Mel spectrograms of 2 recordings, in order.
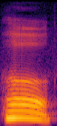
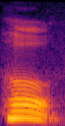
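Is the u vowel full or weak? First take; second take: weak; weak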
